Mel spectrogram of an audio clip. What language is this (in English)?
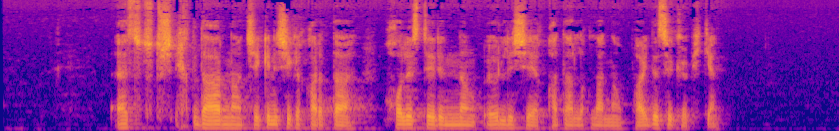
Uyghur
